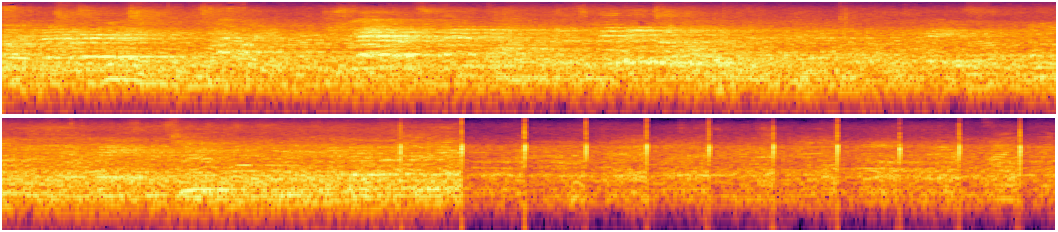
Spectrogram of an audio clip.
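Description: Spectators' voices and chatter echoing in a school gymnasium. About three-quarters of the way through, the chatter drops away suddenly and a steady run of sharp taps follows, about three a second.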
